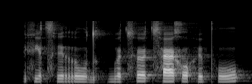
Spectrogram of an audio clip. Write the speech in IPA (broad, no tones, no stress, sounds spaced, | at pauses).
fʲ æ t͡sʰ i r u d | b ø t͡sʰ ø t͡sʰ æ x o h y pʰ u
